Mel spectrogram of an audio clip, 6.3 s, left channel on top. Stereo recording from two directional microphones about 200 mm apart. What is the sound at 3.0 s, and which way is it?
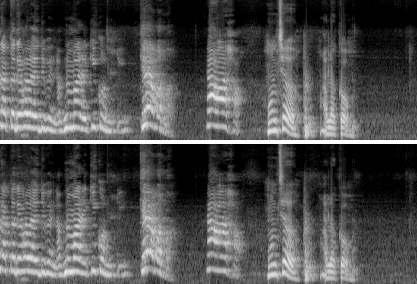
Speech, 55° left (ahead or behind).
